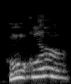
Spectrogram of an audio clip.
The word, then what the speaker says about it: Coogler: Coogler? Ryan Coogler. How do you Coogler. pronounce that phonetically? How do you say it? Ryan Coogler. Okay. Like wine That's cooler. what I with said. Google.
